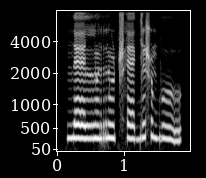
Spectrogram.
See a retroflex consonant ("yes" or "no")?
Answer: yes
